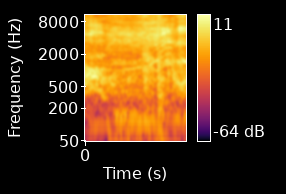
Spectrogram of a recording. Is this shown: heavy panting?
no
